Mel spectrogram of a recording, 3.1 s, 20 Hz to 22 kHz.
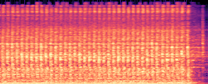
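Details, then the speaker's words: Two-stroke jet ski/Sea-Doo primed with poured-in gas, firing on the first or second crank: sharp, rapid popping at about 3.5 beats per second, then it dies out. It ran briefly on the primed fuel before apparently running out. "and it fired on like the first or second crank of it actually cranking this thing is a freaking Ripper you guys I think it ran out of the gas I put in here"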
